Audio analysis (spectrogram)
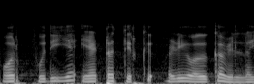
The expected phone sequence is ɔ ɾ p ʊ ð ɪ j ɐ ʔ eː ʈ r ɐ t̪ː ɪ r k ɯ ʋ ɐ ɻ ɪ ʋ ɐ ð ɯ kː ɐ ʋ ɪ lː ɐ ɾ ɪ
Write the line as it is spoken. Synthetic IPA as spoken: ɔ ɾ p ʊ ð ɪ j ɐ ʔ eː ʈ r ɐ t̪ː ɪ r k ɯ ʋ ɐ ɻ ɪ ʋ ɐ ɣ ɯ kː ɐ ʋ ɪ lː ɐ ɪ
